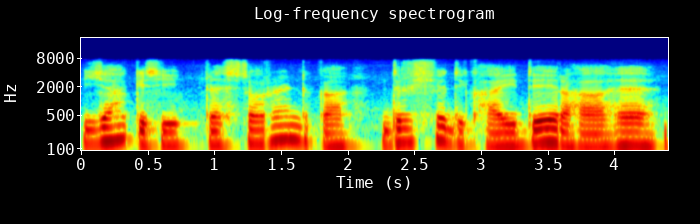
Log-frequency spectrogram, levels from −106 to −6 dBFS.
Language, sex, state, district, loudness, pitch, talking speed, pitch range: Hindi, male, Jharkhand, Ranchi, -17 LUFS, 115 Hz, 120 wpm, 110-130 Hz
